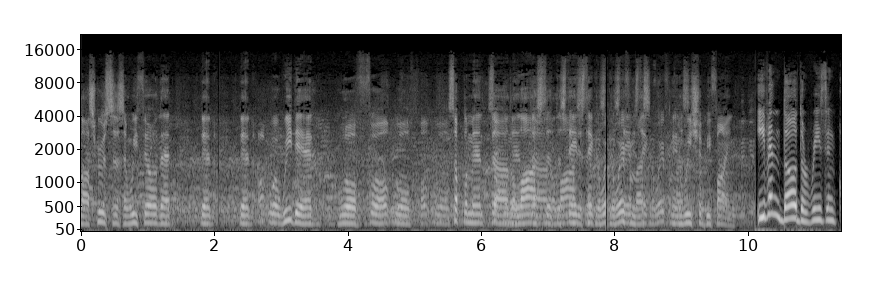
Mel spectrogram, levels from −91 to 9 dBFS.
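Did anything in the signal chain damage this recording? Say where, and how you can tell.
Yes. A CD skip happens at 2.06 s and again from 7.87 to 7.90 s. Each is a brief mute, roughly 15 ms and then roughly 30 ms, followed by a sudden jump. This is a playback fault. The laser lost its track and resumed on a different turn of the disc's spiral.

A doubled audio track runs from 5.10 to 9.44 s. A second full-band copy trails the original by about 0.7 s, about 5 dB quieter, with no decay or room colour. It starts and stops abruptly. The likely cause is a second, slower capture path or an edit holding two out-of-step copies.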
